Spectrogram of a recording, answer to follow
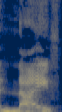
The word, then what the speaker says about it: knife: अगर किसी शब्द की शुरुआत में के हो और उसके तुरंत बाद एन आ जाए तो के साइलेंट होता है, राइट? जैसे नाइफ, KNIFE नाइफ यानी कि चाकू।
